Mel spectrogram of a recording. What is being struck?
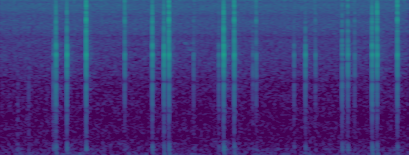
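Wooden tabletop.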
